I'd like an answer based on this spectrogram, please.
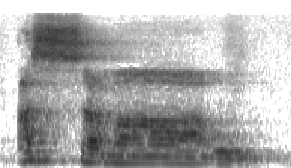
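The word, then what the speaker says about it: السماء: So whenever you have a seen here before lam, then sound of lam is killed.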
